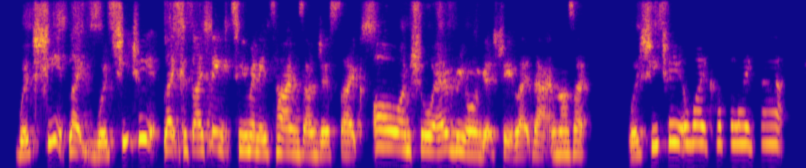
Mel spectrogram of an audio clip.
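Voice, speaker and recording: With a London accent, a woman talks at a fairly quick pace and fairly high pitch, her pitch swinging very widely while her loudness stays very even. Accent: London English, noticeable in US. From London, England. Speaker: podcast co-host, mother. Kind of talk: casual chat. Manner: rambling with many fillers and false starts.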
